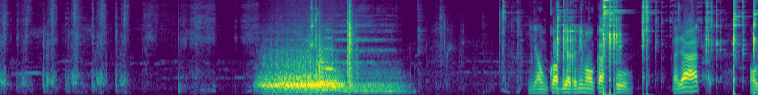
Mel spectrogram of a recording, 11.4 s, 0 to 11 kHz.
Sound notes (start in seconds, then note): 3.8 blast from the furnace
